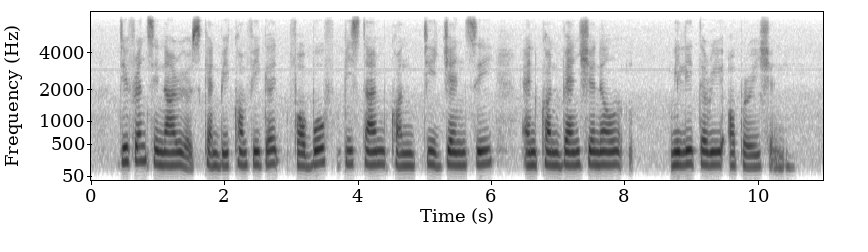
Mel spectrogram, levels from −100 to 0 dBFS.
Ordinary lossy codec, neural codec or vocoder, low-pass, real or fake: none; none; 7.2 kHz; real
